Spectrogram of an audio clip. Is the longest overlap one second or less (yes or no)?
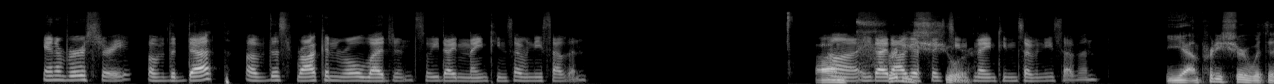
no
